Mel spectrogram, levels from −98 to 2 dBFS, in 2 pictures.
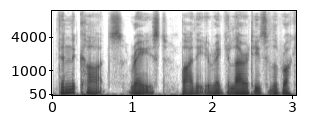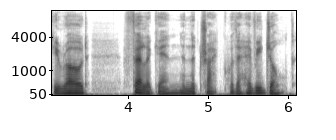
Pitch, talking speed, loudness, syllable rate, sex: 95 Hz, 195 wpm, -24 LUFS, 5.4 syllables/s, male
